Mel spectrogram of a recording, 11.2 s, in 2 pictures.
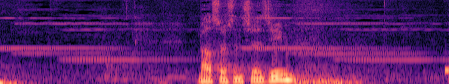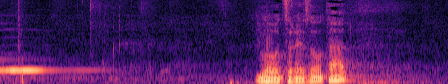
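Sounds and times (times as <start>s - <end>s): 
voting bell ringing: 0.0s - 6.9s
speech: 2.5s - 4.0s, 8.8s - 10.1s.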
